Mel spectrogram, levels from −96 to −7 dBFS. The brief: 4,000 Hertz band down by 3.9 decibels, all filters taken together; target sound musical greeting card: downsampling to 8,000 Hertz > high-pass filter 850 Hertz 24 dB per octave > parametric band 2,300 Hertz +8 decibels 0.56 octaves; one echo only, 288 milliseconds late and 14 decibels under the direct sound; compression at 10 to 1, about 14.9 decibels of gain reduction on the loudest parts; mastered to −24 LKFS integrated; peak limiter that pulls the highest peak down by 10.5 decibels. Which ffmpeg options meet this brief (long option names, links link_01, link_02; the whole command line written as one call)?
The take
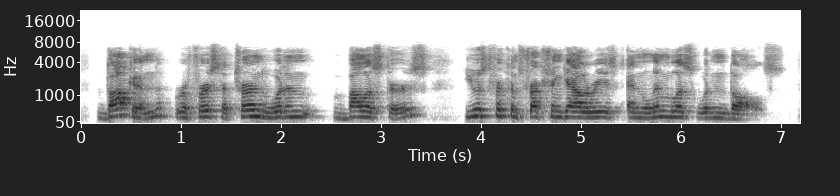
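ffmpeg -i in.wav -af "equalizer=frequency=4000:width_type=o:gain=-6,acompressor=threshold=-35dB:ratio=10,alimiter=level_in=9dB:limit=-24dB:level=0:latency=1,volume=-9dB,aecho=1:1:288:0.2,aresample=8000,aresample=44100,highpass=frequency=850:width=0.5412,highpass=frequency=850:width=1.3066,equalizer=frequency=2300:width_type=o:width=0.56:gain=8,volume=24.5dB" out.wav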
